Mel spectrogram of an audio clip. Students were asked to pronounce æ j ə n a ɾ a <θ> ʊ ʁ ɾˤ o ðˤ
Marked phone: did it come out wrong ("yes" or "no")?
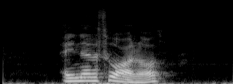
no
